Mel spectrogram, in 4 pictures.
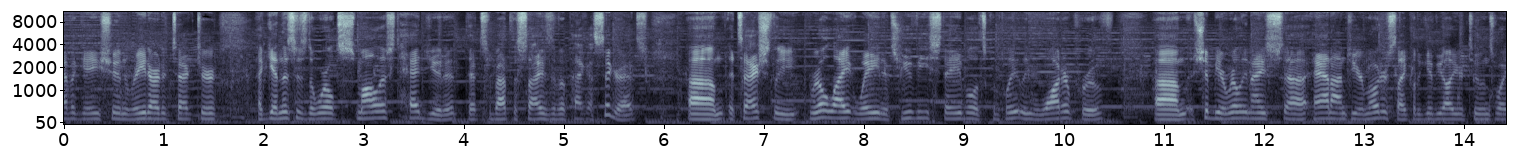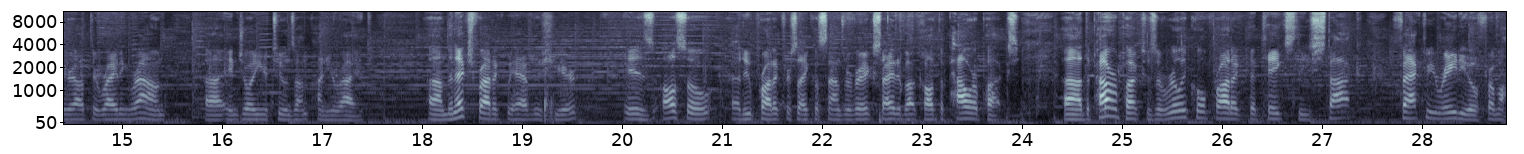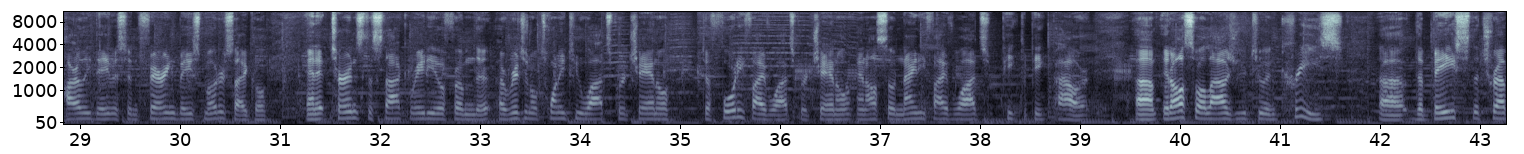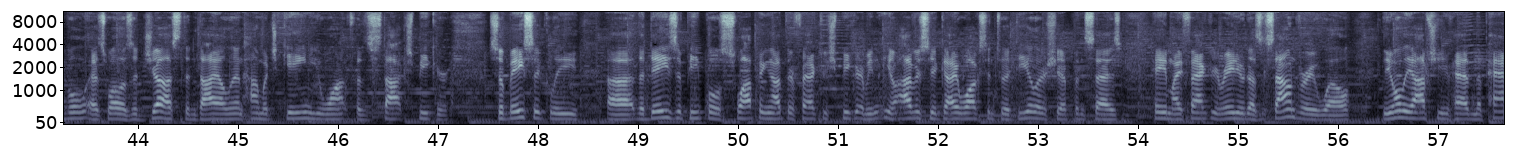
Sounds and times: Music: 0.0s - 57.6s
Speech: 0.0s - 57.6s.

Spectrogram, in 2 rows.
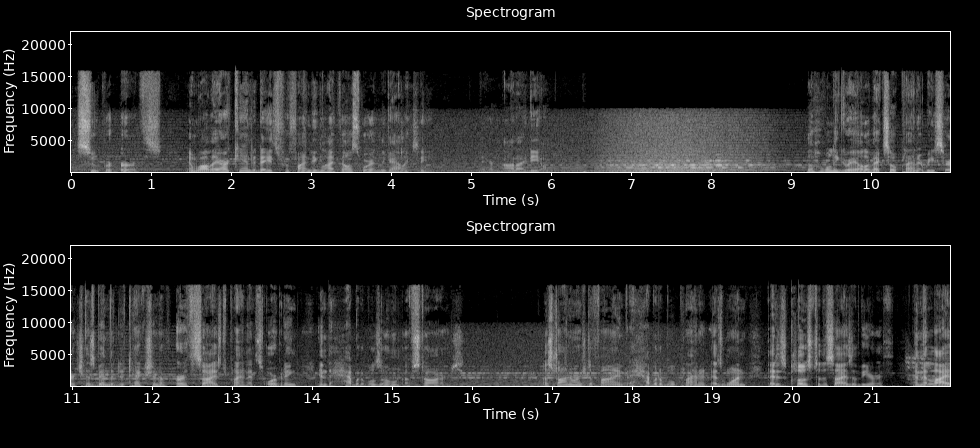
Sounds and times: Speech: 0.0s - 6.0s, 9.2s - 15.9s, 16.9s - 21.9s
Music: 0.0s - 21.9s.

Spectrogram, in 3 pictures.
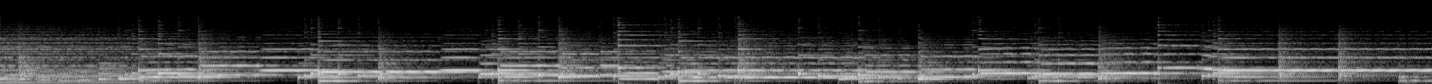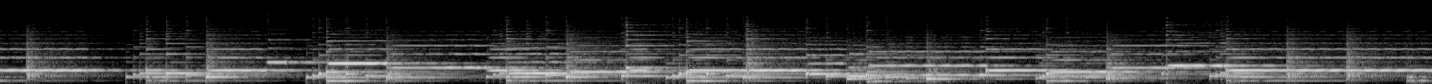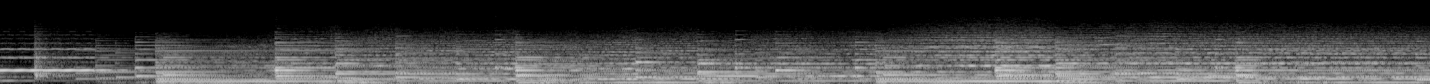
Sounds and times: Harp: 0.0s - 42.9s.

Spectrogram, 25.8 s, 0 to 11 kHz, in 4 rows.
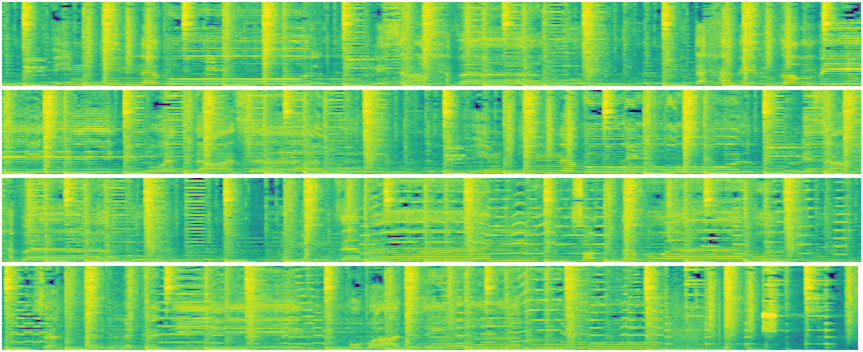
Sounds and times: Music: 0.0s - 25.7s.

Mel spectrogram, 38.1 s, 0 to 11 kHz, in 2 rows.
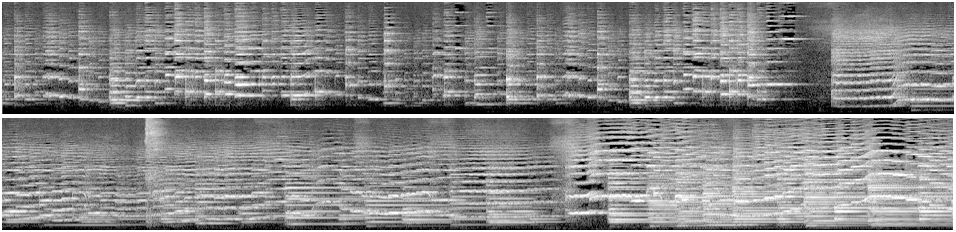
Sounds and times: Violin, fiddle: 0.0s - 38.0s.

